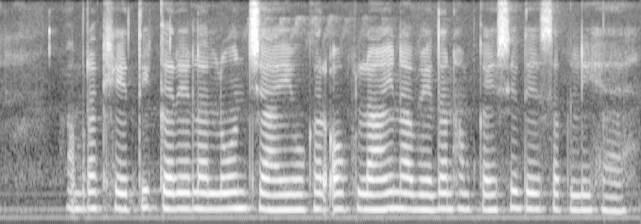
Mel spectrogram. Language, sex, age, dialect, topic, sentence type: Magahi, female, 18-24, Western, banking, question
